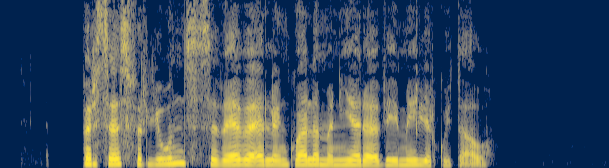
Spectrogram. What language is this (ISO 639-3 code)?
roh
